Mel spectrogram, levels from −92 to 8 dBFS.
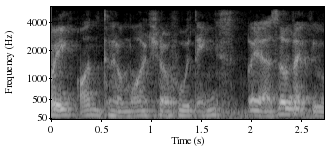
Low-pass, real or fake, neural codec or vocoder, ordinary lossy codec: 5.4 kHz; fake; codec, 16 kHz, 16 kbps, FunCodec, trained on LibriTTS, 50 frames a second; none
